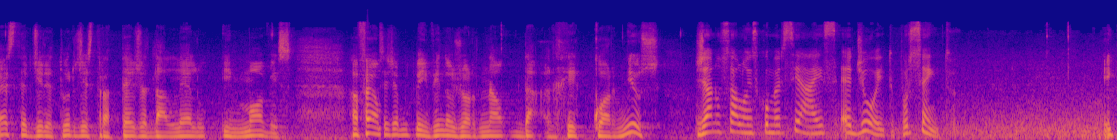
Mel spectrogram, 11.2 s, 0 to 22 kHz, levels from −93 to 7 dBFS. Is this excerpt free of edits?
no; 2 cuts; at 3.8 s, 7.0 s

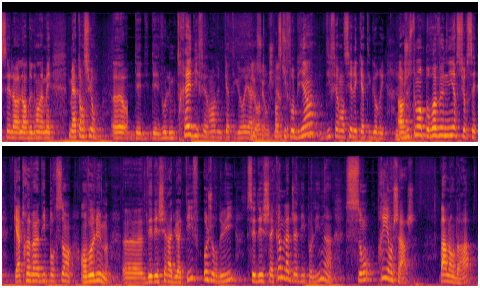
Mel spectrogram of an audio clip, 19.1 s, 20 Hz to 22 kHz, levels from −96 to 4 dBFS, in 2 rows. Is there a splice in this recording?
yes; 2 cuts; at 2.5 s, 11.9 s

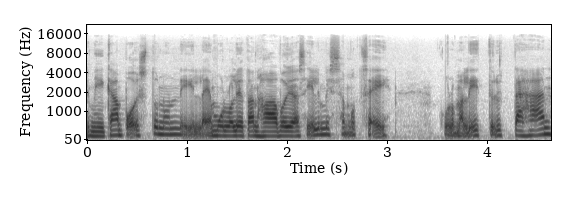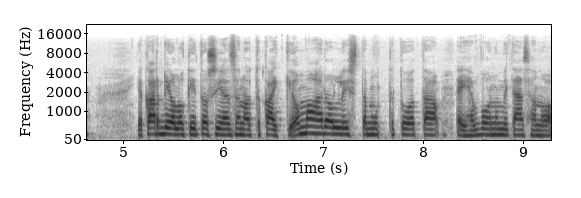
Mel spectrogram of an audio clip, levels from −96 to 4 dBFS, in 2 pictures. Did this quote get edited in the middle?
yes; 1 cut; at 8.3 s

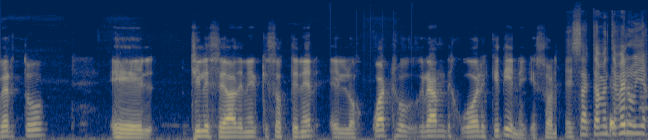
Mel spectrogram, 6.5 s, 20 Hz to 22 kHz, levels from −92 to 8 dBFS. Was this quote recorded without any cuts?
no; 1 cut; at 5.6 s

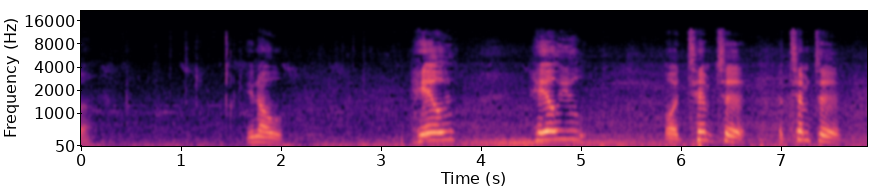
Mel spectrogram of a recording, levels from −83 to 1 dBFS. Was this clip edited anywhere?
yes; 1 cut; at 3.3 s

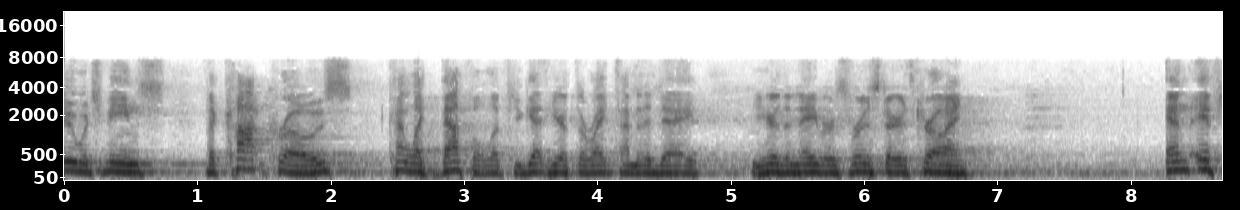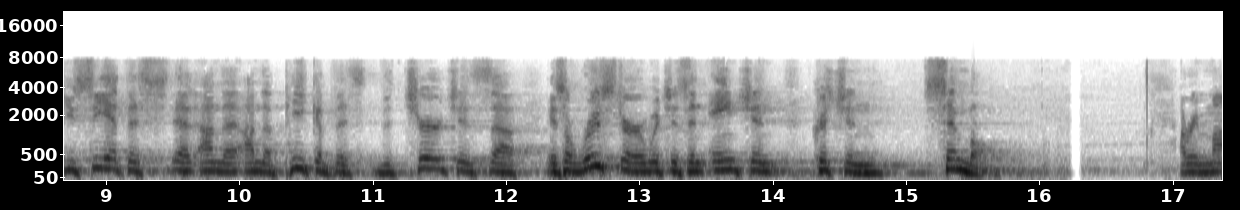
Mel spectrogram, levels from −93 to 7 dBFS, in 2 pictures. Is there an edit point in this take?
no; 0 cuts

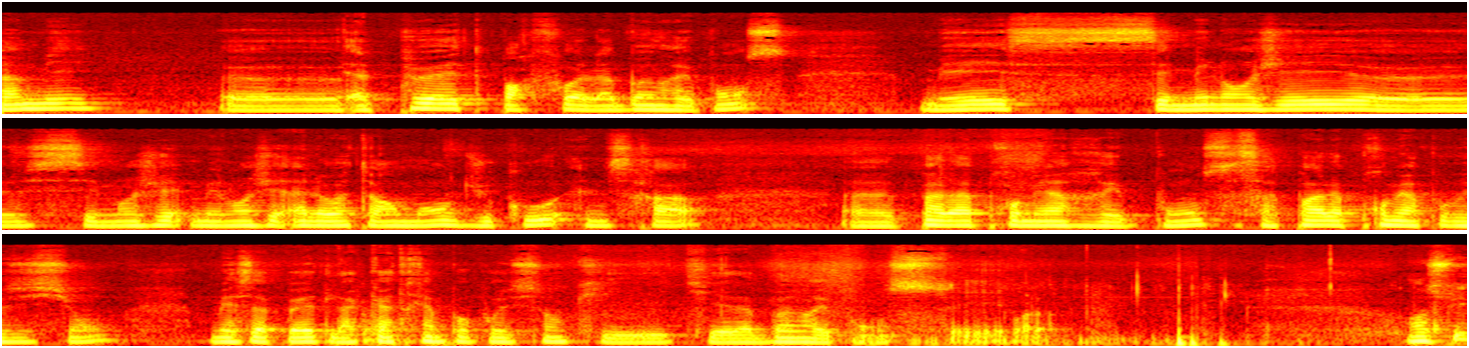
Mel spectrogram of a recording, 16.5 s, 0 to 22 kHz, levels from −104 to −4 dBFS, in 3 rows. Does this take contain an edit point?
yes; 1 cut; at 1.3 s

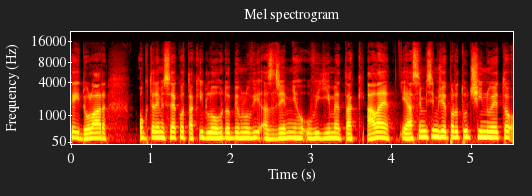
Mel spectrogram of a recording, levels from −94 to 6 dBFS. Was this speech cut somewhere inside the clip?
yes; 1 cut; at 3.7 s

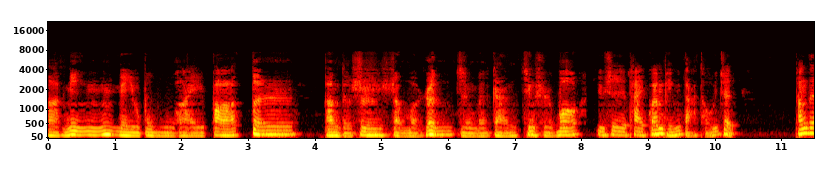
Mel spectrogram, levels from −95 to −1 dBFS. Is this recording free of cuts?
yes; 0 cuts

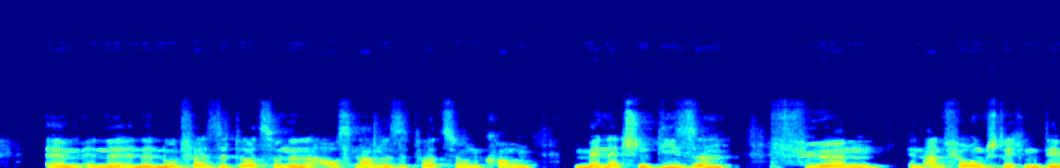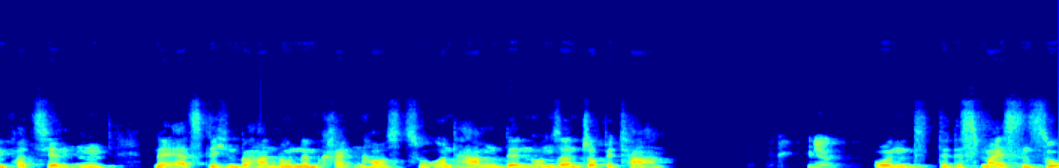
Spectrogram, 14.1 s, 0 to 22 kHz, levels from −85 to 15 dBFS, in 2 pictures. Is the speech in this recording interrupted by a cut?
yes; 1 cut; at 5.1 s

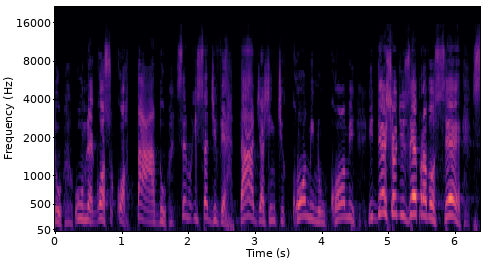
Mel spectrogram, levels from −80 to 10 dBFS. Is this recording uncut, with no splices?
no; 1 cut; at 4.6 s

